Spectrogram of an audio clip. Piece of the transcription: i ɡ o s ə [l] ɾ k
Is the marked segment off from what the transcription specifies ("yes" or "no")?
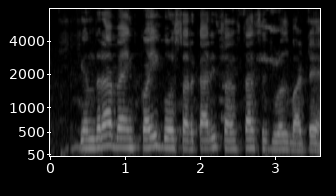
yes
